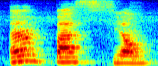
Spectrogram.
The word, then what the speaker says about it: impatient: Impatient. Não pronunciem o T.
